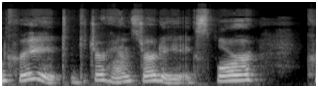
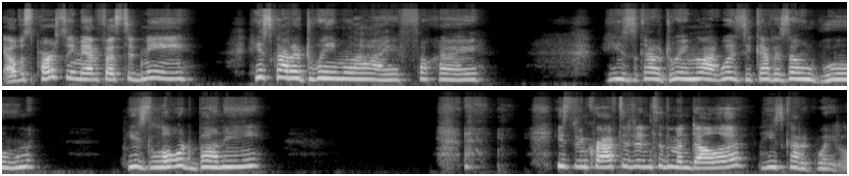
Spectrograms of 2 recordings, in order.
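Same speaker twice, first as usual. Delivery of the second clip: put-on, high, loud bunny character voice; 6 semitones higher, 6 dB louder than usual. Speaker talking to viewers about a bunny; bunny voice. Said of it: "that's my bunny voice".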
